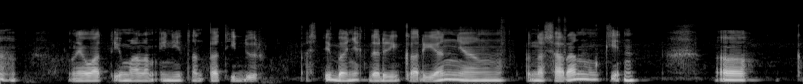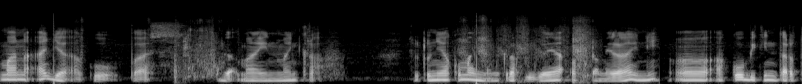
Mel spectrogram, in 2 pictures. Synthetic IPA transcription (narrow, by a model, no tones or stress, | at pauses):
əɦ | əlewat̪ḭmalamʔinit̪anpat̪idʊr | past̪ibaɲak̚daɾikaɾianjaŋpənasaɾanmuŋkɪn | ʔə | kəmana̰ʔad͡ʒaʔa̰kupa̰sŋɡa̰ʔmaɪnmainkɾa̰f | sut̪uɲaːkumaɪnmainkɾafd͡ʒuɡajaʔɔfkameɾainiəma̰kubikɪnt̪art̪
